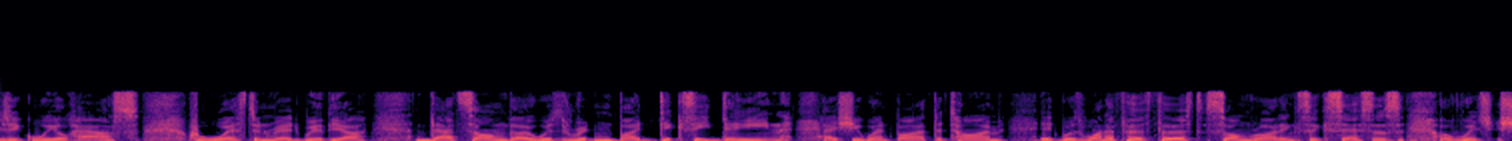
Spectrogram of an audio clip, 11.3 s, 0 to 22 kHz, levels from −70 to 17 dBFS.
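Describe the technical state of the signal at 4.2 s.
At 4.2 s a short run of Bluetooth LE Audio frames was lost between 4.17 and 4.21 s, just after "song though" and before "written by". For those 40 ms, which fits about four consecutive 10 ms frames, the LC3 decoder filled the gap by repeating the last good spectrum with randomised signs and fading it. Any tonal content turns into a brief noisy smear instead of a clean continuation.

The same moment also carries gain pumping. The input gain is likely set far too high, so a fast limiter or compressor keeps pulling the level down on every loud sound, with a swing of about 20 dB. Loud and soft parts sit squashed close together in level.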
